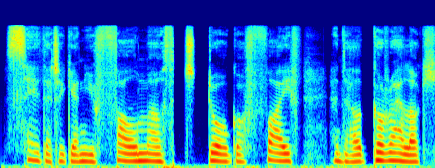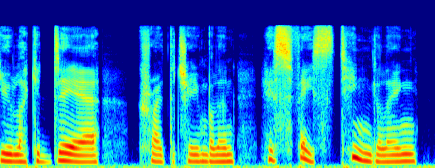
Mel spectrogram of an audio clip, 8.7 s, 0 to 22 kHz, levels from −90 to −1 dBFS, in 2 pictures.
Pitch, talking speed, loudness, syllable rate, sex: 170 Hz, 150 wpm, -18 LUFS, 3.9 syllables/s, female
